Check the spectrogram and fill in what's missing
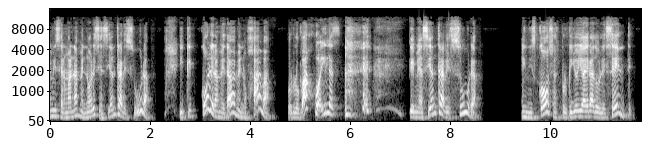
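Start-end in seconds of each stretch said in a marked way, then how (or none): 5.9-6.6 brief high laugh at herself; short laugh. Real, not acted. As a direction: laugh lightly at the memory. Laughs at own story.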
